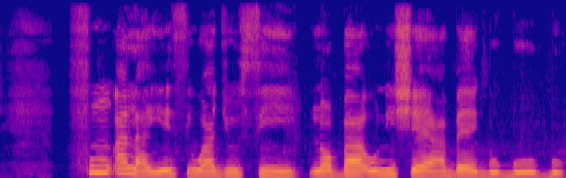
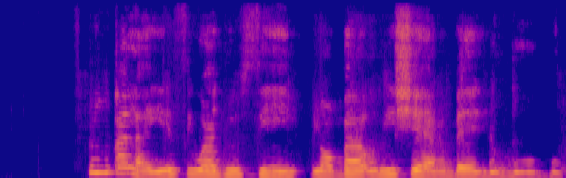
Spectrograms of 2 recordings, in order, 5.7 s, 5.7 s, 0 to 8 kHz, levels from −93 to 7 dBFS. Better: first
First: none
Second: noise reduction (neural mask model DeepFilterNet 3)

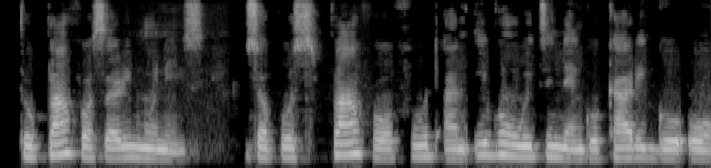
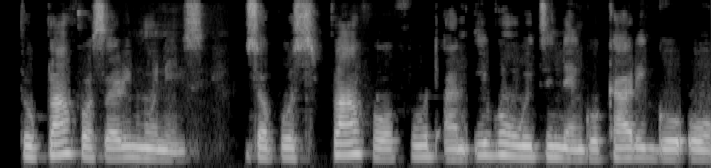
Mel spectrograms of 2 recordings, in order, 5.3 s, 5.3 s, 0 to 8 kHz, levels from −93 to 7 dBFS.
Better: first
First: none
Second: noise reduction (neural mask model DeepFilterNet 3)

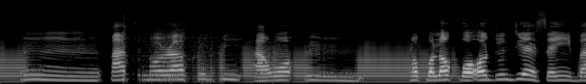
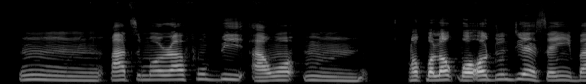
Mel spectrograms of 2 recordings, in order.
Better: second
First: noise reduction (neural mask model RNNoise)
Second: none

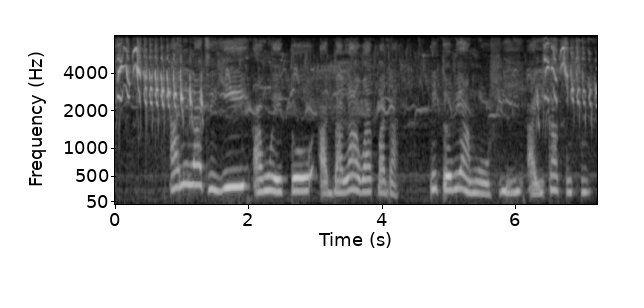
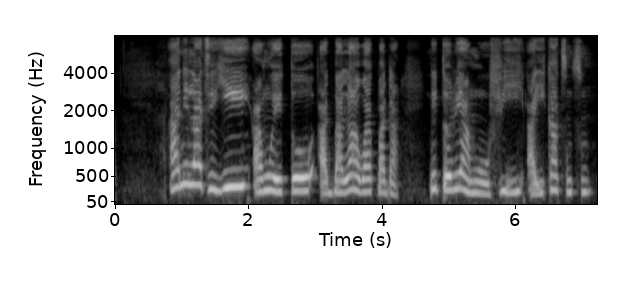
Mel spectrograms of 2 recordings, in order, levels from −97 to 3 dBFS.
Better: second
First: background sound (Bird vocalization, bird call, bird song); 4 dB below the speech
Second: none

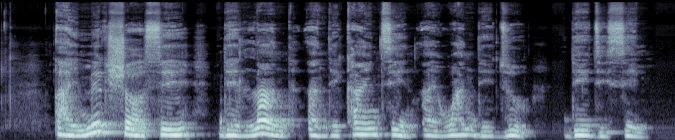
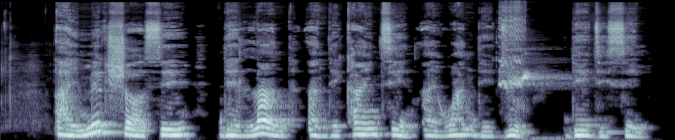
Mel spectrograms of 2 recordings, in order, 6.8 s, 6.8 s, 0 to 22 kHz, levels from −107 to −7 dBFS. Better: first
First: none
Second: noise reduction (classical method Wiener filter)

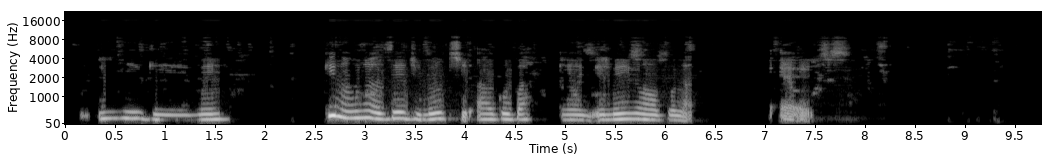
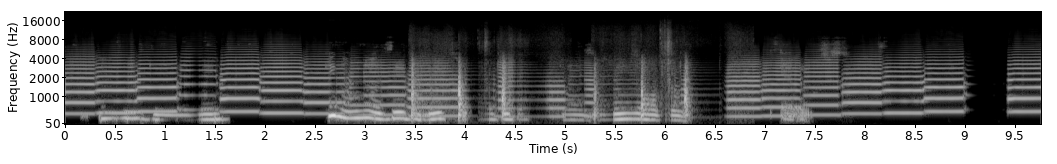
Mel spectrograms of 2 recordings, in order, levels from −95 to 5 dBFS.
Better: first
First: none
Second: noise reduction (neural mask model RNNoise)

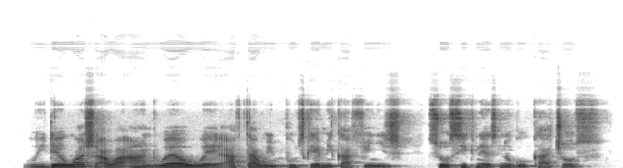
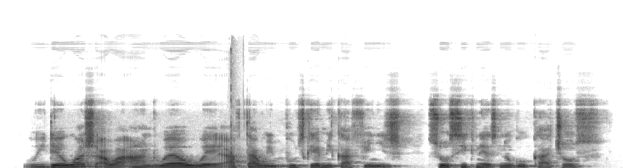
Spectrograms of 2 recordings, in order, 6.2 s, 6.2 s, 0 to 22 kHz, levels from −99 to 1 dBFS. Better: first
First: none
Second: background sound (Telephone); 14 dB below the speech

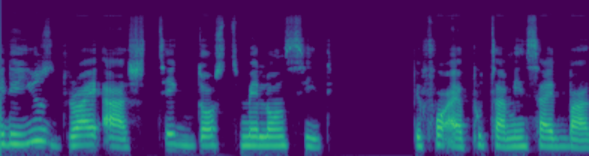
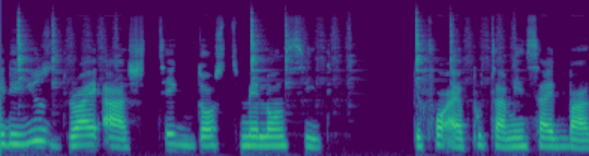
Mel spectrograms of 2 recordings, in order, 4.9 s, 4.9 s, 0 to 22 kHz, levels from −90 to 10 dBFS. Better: first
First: none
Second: background sound (Dishes, pots, and pans); 16 dB below the speech

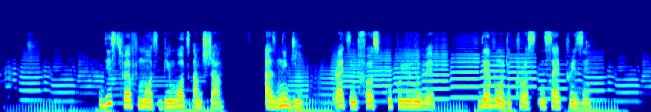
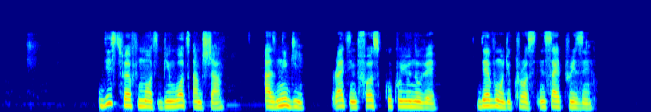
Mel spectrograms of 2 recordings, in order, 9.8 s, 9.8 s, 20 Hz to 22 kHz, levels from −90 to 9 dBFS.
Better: second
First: noise reduction (classical method Wiener filter)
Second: none

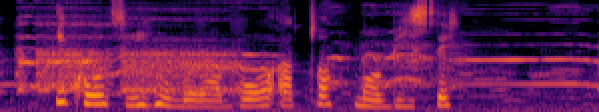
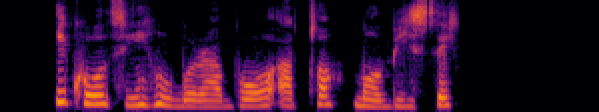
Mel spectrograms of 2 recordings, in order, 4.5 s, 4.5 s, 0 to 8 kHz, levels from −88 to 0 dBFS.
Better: second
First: background sound (Chicken, rooster); 5 dB below the speech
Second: none

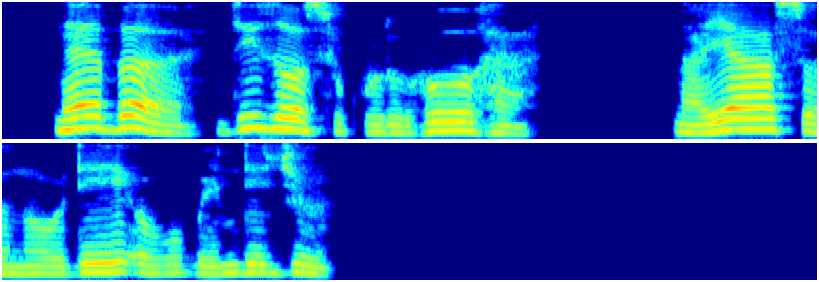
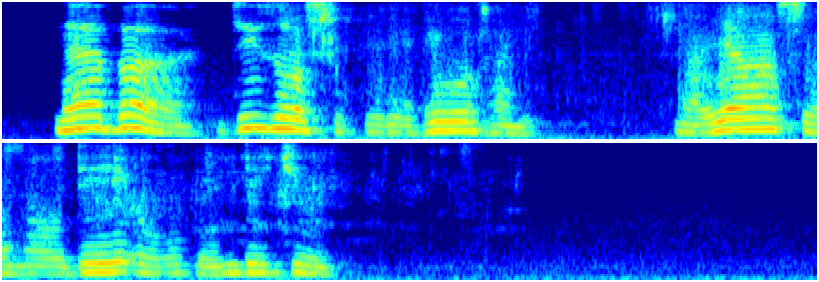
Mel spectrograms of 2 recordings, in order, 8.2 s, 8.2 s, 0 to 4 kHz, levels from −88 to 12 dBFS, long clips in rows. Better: first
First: none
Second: noise reduction (neural separator model SepFormer DNS4)

